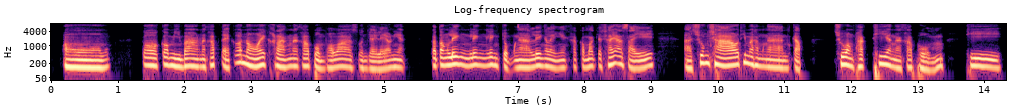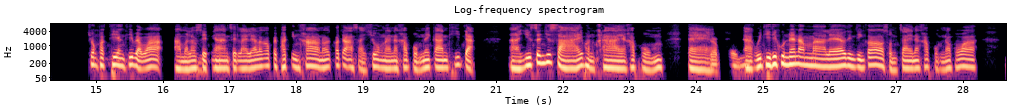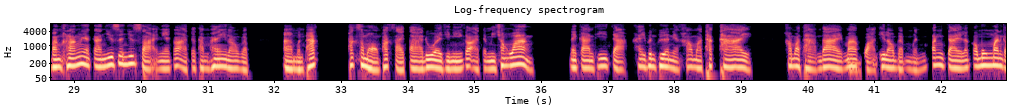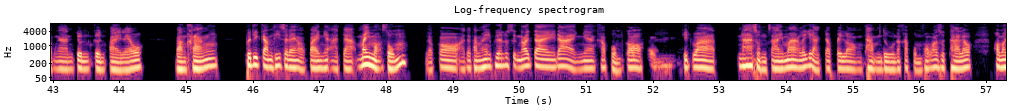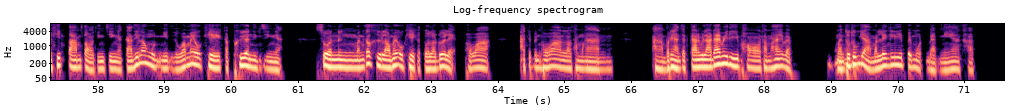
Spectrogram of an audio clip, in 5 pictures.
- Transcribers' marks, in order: none
- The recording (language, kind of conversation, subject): Thai, advice, จะทำอย่างไรให้มีสมาธิกับงานสร้างสรรค์เมื่อถูกรบกวนบ่อยๆ?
